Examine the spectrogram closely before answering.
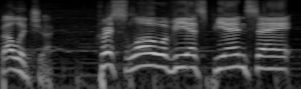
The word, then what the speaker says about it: Belichick: Belichick.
